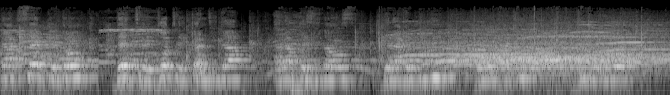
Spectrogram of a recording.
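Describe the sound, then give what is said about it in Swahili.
A crowd of supporters cheers and whoops at a rally in Kinshasa. Speech comes first, then the cheering swells into a loud, sustained roar for the last few seconds. “alitoa tangazo hilo kwa umati wa wafuasi waliokuwa na furaha katika kituo cha mkutano eh, katika mji mkuu wa oh, Kinshasa.”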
